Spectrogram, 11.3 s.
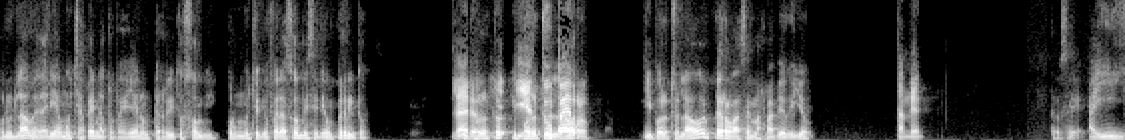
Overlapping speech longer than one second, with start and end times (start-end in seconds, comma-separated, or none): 4.6-5.9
